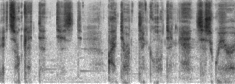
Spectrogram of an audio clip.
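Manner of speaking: hushed whisper. Character leaning close to whisper to the dentist in a role-play game: whispering. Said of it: "waddle up to dentist and whisper something".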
